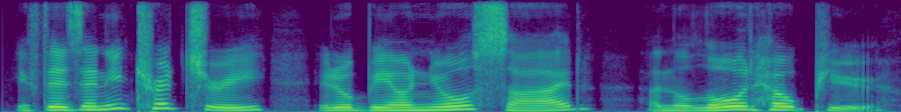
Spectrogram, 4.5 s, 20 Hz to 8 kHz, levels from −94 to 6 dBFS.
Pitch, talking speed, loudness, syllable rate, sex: 200 Hz, 185 wpm, -16 LUFS, 4.7 syllables/s, female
